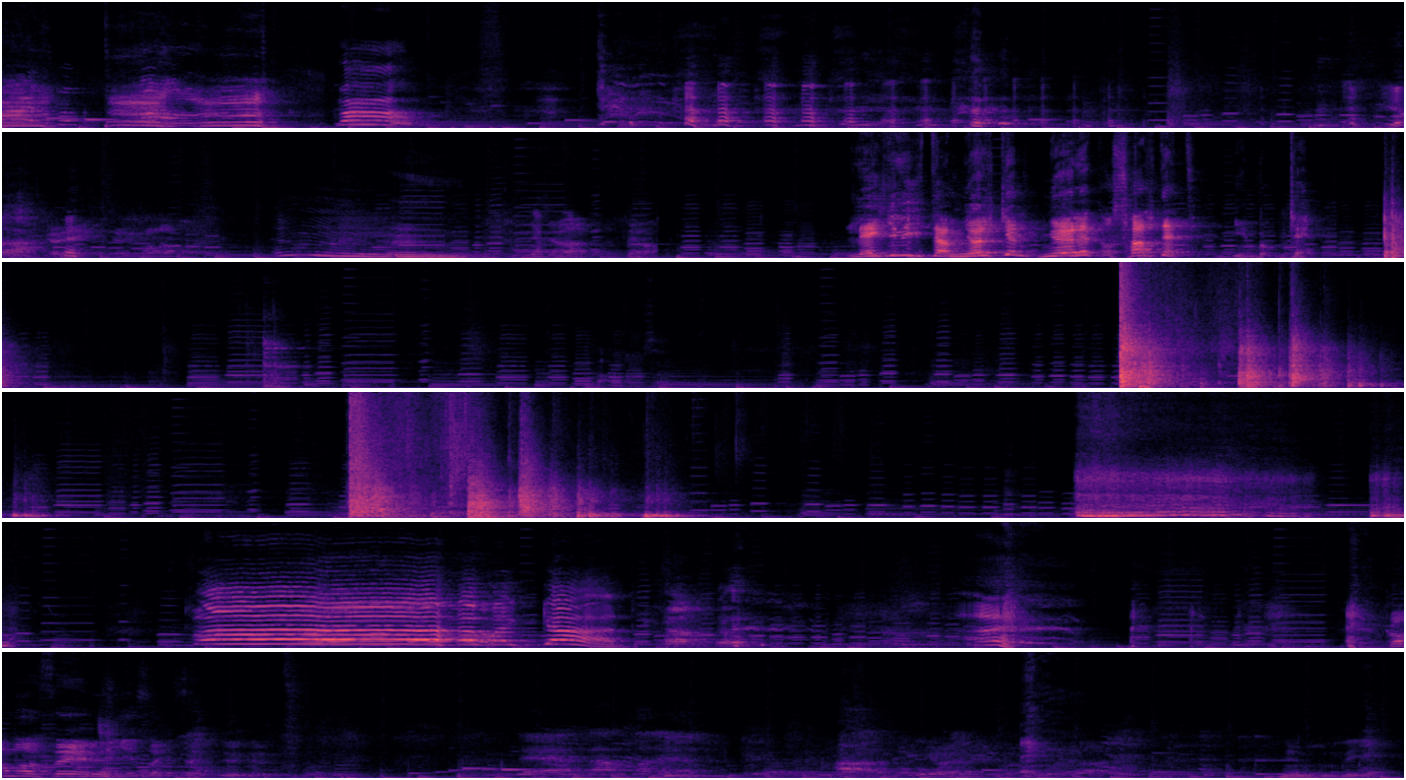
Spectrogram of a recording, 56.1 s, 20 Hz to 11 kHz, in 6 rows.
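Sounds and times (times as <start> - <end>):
man shouting: 0.0 - 2.9, 15.0 - 18.2, 38.6 - 42.0
quiet background music: 0.0 - 56.0
axe hitting wooden table: 18.6 - 18.9, 26.2 - 28.4, 30.4 - 32.7.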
